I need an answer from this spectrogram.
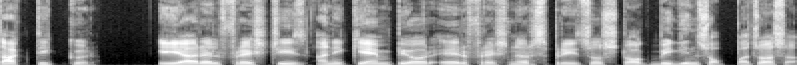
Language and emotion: Goan Konkani, neutral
